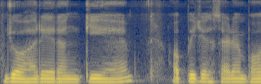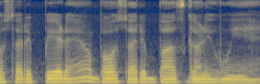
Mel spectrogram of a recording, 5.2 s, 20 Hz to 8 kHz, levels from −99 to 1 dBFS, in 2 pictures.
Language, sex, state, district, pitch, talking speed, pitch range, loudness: Hindi, male, Chhattisgarh, Jashpur, 115 Hz, 240 wpm, 110-115 Hz, -18 LUFS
